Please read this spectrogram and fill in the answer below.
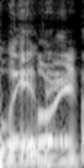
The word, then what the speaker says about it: Loewe: With Loewe.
